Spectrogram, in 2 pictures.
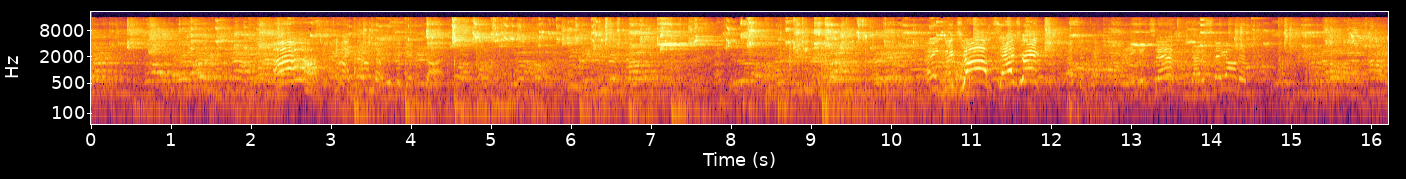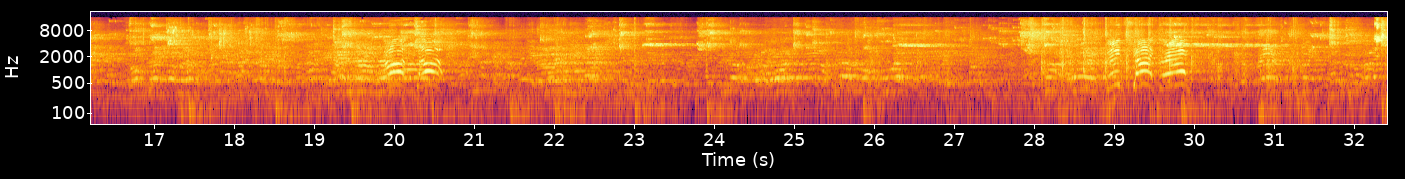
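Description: Basketball game on a hardwood gym court: sneakers squeaking on the floor in several short bursts, the ball bouncing on the dribble, and players' voices echoing through the large hall.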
